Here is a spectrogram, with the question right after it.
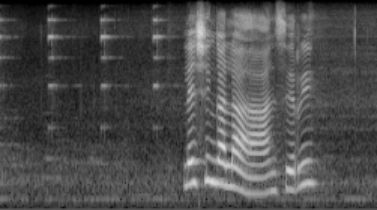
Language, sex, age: Tsonga, female, 21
